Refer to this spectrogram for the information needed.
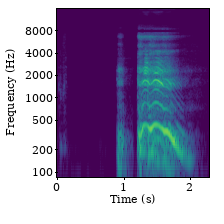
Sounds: Throat clearing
